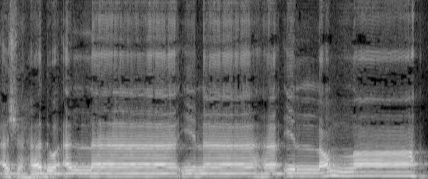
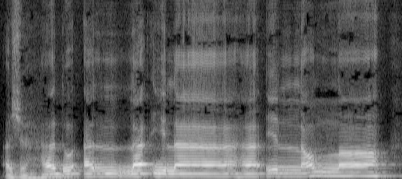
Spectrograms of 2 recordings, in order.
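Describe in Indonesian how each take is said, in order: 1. Vokal pada 'la' dibaca panjang. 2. Vokal pada 'la' dibaca pendek. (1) "yang harusnya" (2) "dia lahnya dipendekkan yang harusnya dipanjangkan"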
